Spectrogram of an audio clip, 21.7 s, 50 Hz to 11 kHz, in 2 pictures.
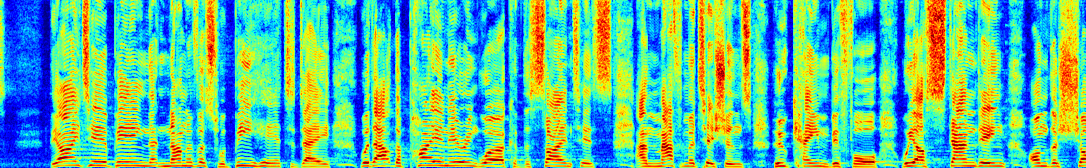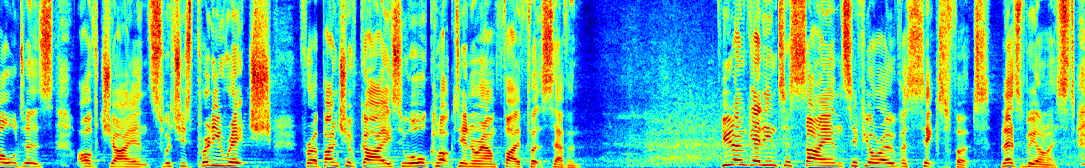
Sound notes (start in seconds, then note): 16.8 audience laughing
